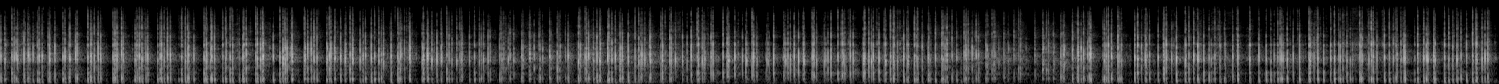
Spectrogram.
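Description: A small, hollow cardboard gift box wrapped in peppermint-print paper with a red ribbon is scratched and tapped rapidly with fingernails close to the mic. Dense, crackly clicks and scratches run without pause, with a bright papery rasp centered in the upper mids and almost no low end.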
